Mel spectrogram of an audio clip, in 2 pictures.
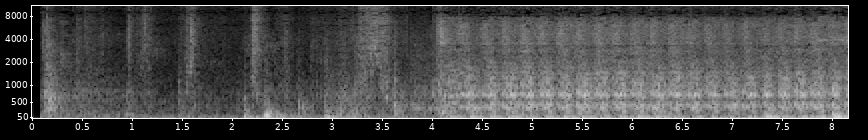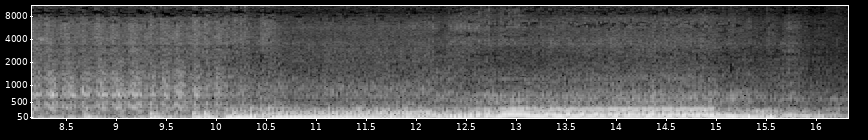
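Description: A 1976 Toyota Celica RA29, rusty, is opened up with a few clunks before the engine cranks and catches, then runs loudly close by with rising and falling revs.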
